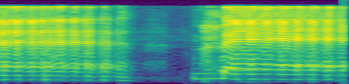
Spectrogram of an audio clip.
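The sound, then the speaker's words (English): A person loudly imitates a sheep with two long, quavering bleats, a short silent pause between them, the second bleat rising in pitch and stretching to the end. “A bunch of spineless sheep who aren't in control of anything.”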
